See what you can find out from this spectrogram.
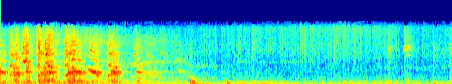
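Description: Several sled dogs bark in a rapid cluster of overlapping yaps for a few seconds at a hut in bad weather, then fall quiet. A faint crackling, windy background remains, with occasional sharp clicks.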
